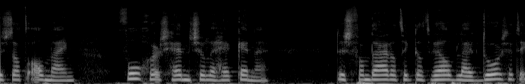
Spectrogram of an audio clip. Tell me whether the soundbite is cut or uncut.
uncut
